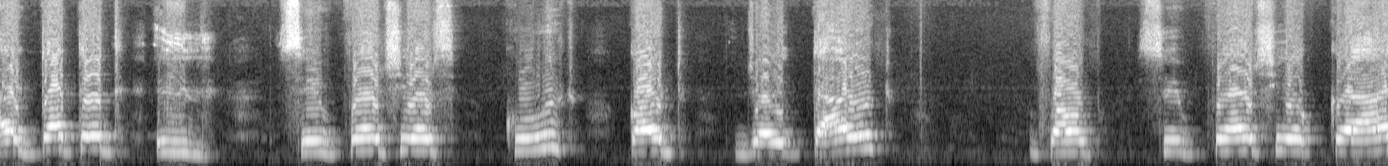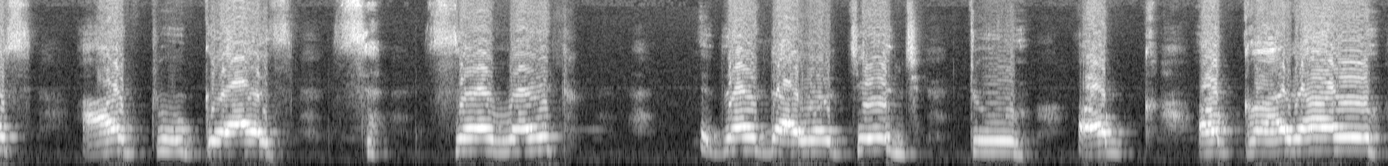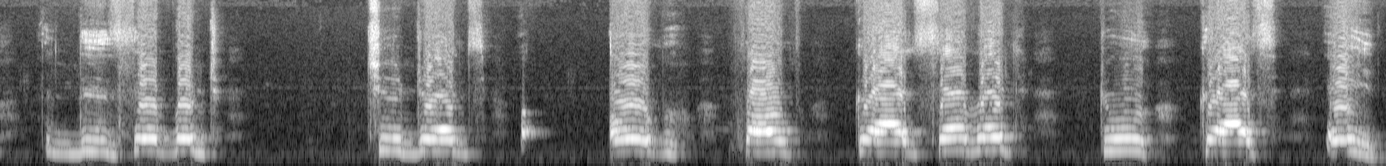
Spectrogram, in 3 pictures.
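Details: Dysarthric speech from a male cerebral palsy advocate who has lived with cerebral palsy since childhood; finding: dysarthric speech (cerebral palsy).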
